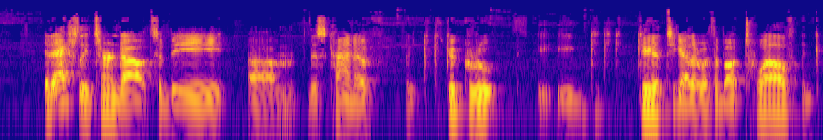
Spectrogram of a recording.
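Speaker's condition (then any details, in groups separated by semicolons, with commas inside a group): Stuttering; hidden until about 4-5 years ago, now openly stutters; stuttered a lot over recent weekend, less after drinking; repeated sounds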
